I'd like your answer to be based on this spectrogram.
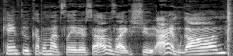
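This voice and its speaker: In a very clean recording with a silent background, a woman with an American accent sounds animated, her pitch swinging very widely. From US South. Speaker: flight attendant. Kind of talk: casual chat.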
